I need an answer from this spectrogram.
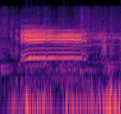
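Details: A single Akkaraman lamb, one of lambs separated from their mothers and calling for them, gives a long, steady, nasal bleat lasting about a second, with faint flock bleats and low thumping handling noise around it.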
